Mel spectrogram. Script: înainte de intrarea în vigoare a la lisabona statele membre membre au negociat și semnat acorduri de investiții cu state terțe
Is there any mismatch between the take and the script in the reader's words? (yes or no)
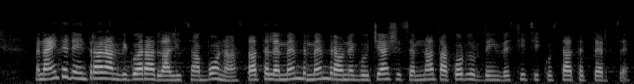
no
